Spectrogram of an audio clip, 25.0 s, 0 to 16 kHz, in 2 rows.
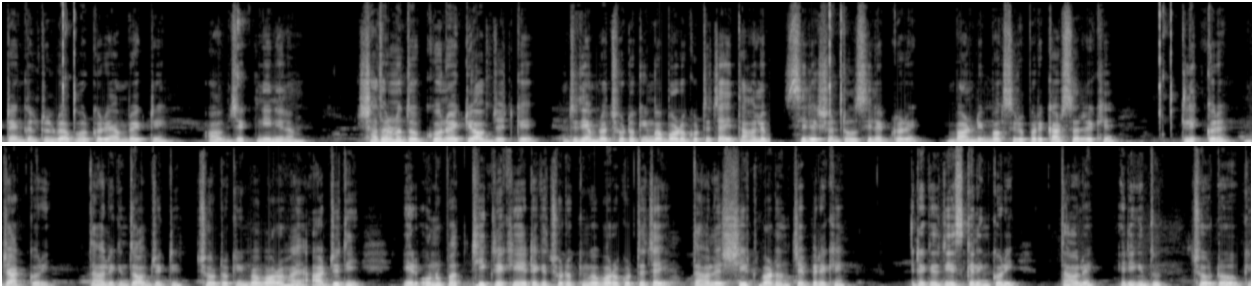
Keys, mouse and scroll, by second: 8.3 click, 11.7 click.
